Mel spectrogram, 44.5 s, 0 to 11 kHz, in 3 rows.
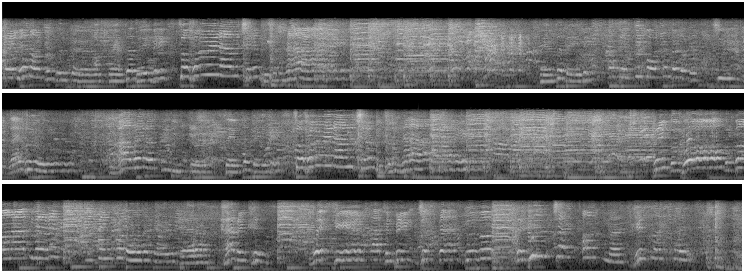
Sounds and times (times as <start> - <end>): Female singing: 0.0 - 7.2, 10.7 - 25.7, 26.7 - 35.2, 35.8 - 43.7
Music: 0.0 - 44.4.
